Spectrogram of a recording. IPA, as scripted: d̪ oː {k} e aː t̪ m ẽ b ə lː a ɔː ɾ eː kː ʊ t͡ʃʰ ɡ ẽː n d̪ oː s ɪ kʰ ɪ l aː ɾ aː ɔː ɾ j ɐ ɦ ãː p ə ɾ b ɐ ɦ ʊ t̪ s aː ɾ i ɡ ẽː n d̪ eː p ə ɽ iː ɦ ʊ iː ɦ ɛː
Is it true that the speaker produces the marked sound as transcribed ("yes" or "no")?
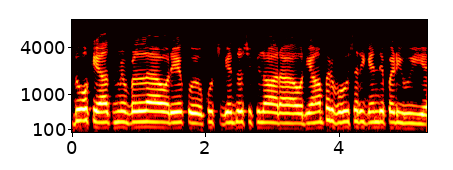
yes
